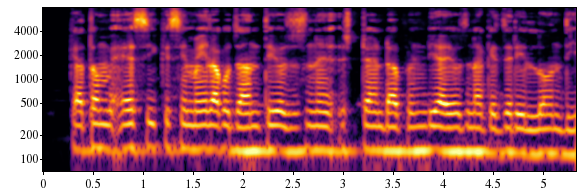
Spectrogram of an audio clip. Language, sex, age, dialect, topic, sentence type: Hindi, male, 18-24, Marwari Dhudhari, banking, statement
